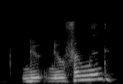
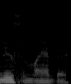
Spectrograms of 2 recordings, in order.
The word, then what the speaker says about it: Newfoundland: Newfoundland? Newfoundland. Get it right. Oh, sorry. Oh, how do you pronounce it?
